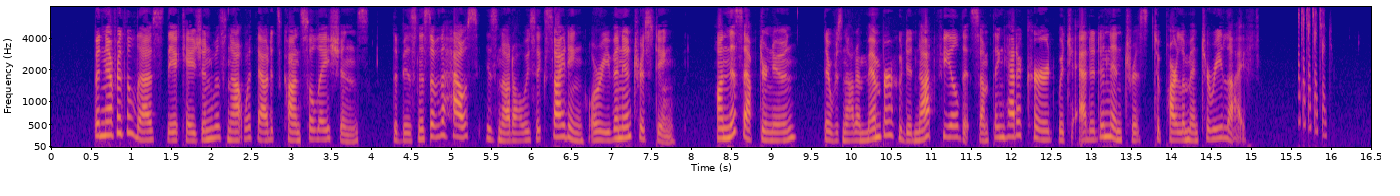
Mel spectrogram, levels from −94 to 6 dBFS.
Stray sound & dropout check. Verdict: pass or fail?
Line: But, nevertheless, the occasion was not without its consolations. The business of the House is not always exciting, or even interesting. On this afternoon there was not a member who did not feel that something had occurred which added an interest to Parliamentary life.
fail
